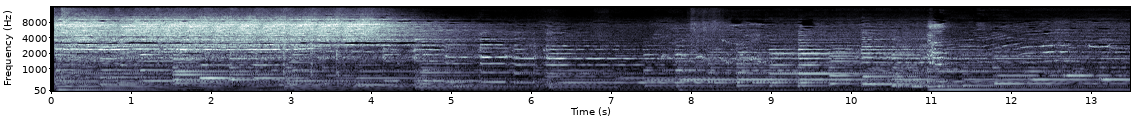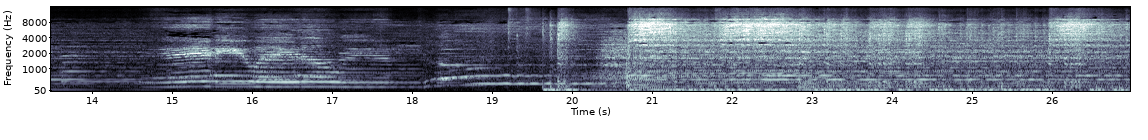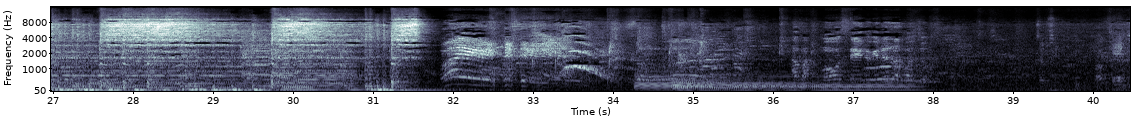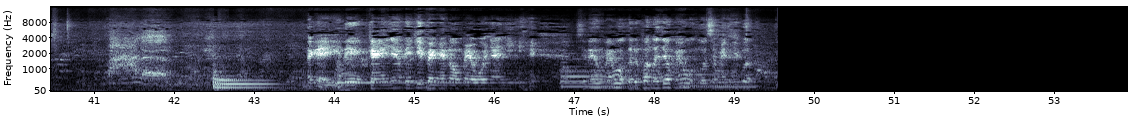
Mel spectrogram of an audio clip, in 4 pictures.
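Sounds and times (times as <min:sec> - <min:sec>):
band music with electric guitar: 0:00.0 - 0:16.8, 0:19.2 - 0:31.7, 0:34.2 - 0:38.2, 0:42.5 - 0:49.5
bass drum beat: 0:19.6 - 0:30.0.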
